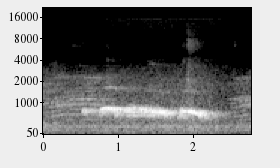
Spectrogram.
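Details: Lure call of a spotted dove: a single soft, low coo drawn out for about two seconds, slightly wavering and faint against a quiet background hiss.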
